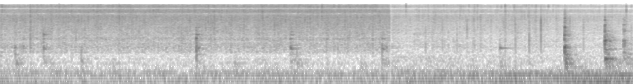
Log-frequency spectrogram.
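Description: Chopped onion, dried red chillies and curry leaves frying in hot oil: a steady sizzle throughout, with occasional sharp clicks and scrapes from stirring in the pan, and no talking.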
